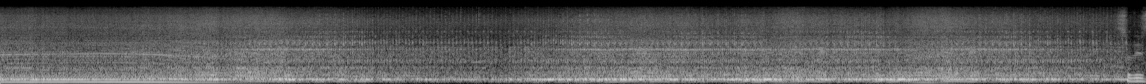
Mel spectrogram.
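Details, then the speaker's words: 1992 Toyota Sprinter Trueno GT Apex with factory individual throttle bodies, revved to about 2000 rpm: a buzzy resonance rattle over the exhaust note. Source unknown, possibly an accessory or a cover; the car also has a hunting idle when cold. "bit of like a resonance Rattle and I'm not sure exactly where it comes from"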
